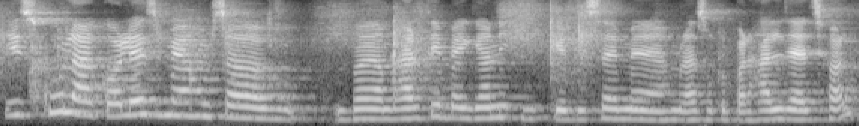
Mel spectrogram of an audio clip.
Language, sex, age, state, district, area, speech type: Maithili, female, 30-45, Bihar, Madhubani, urban, spontaneous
